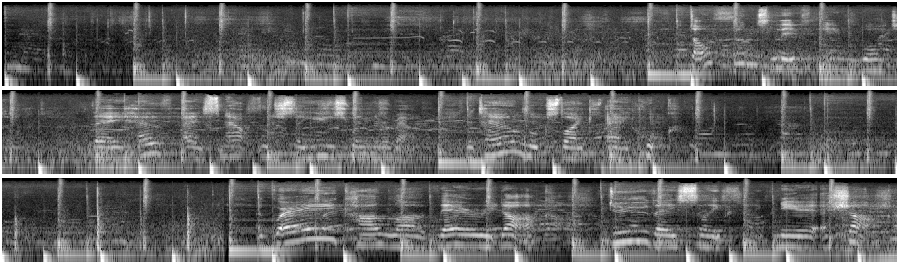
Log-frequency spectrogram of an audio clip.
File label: poetry; Dolphins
